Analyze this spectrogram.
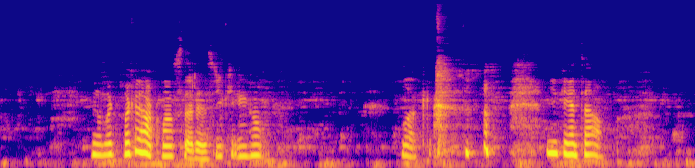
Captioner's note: laughs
